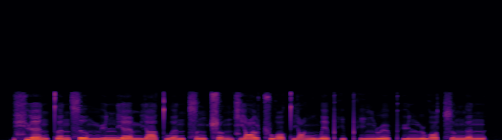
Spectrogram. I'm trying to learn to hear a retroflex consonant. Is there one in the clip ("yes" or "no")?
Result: yes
